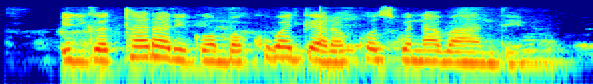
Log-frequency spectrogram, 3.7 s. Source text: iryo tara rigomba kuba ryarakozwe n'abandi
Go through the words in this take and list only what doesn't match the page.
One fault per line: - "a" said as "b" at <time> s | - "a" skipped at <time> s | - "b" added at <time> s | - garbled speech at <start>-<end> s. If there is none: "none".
none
